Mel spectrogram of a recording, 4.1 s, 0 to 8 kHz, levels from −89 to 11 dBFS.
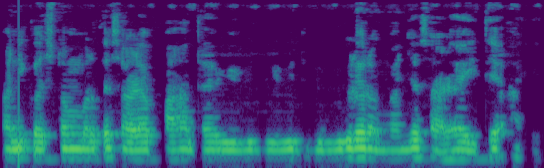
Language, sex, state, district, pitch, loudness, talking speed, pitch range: Marathi, male, Maharashtra, Nagpur, 115 Hz, -21 LUFS, 190 wpm, 110-120 Hz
